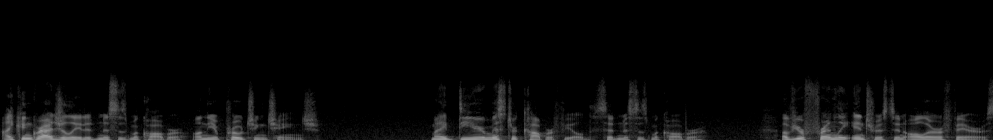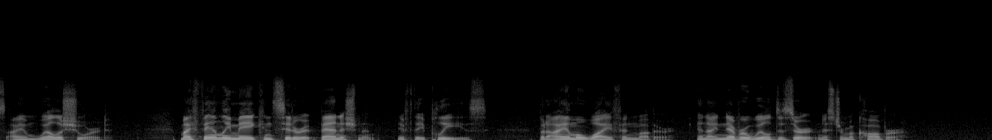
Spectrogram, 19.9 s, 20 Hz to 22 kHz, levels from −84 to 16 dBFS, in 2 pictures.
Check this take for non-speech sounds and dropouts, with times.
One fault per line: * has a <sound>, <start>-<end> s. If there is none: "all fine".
all fine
